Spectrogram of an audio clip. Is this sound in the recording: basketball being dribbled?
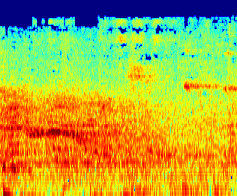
yes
